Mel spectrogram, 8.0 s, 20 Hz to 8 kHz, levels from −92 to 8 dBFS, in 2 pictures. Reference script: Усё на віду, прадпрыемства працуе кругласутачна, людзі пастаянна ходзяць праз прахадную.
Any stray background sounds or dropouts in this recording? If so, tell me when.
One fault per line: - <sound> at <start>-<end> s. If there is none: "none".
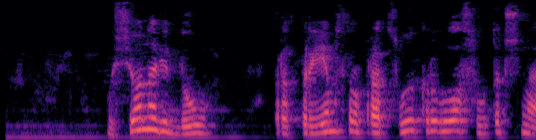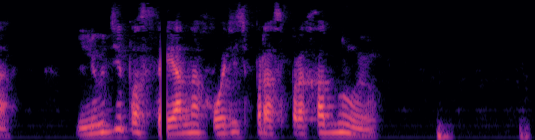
- dropout at 5.2-5.3 s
